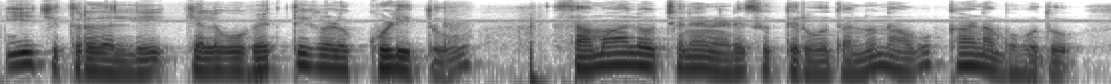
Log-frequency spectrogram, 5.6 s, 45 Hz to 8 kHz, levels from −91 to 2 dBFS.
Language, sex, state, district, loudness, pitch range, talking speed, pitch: Kannada, male, Karnataka, Bangalore, -17 LUFS, 100-130 Hz, 85 wpm, 115 Hz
